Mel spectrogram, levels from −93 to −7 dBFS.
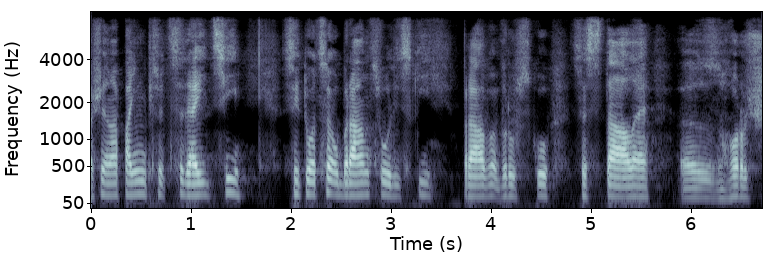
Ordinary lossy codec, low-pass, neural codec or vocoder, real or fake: none; 7.2 kHz; codec, 24 kHz, 3.1 kbps, DualCodec; fake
